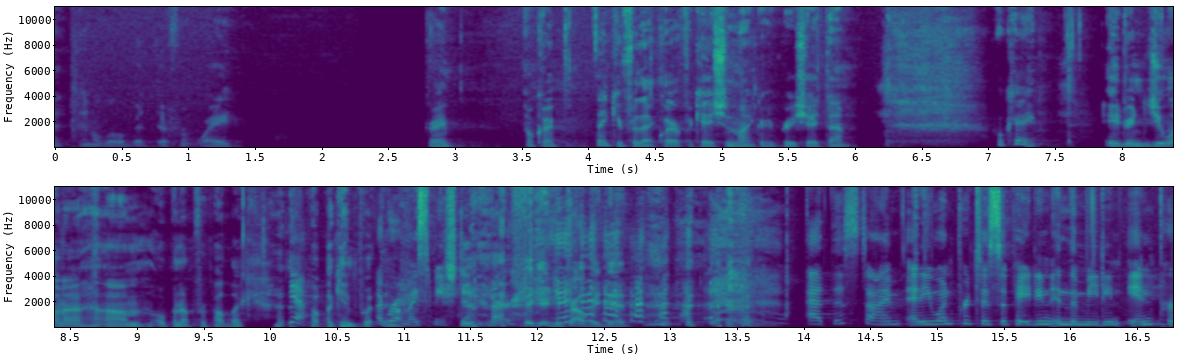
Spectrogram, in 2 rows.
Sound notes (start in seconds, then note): 13.0 laughter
